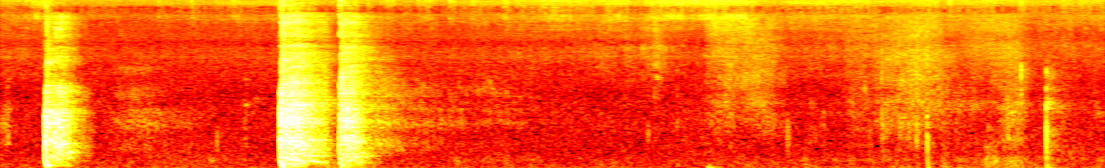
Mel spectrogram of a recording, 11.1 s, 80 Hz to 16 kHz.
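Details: Adult woman who has smoked one pack a day of Marlboro Red for 14 years, coughing while exhaling smoke; three harsh, rough coughs, one then a quick pair, then quiet breathing. Smoker's cough.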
